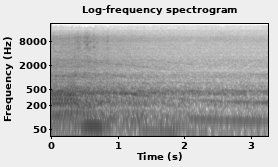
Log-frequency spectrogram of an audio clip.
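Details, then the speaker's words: Chevy 3500 dually GM truck after battery replacement and throttle body cleaning, idle at about 640 RPM; even, low, steady rumble without hunting or misses, a healthy idle after the fix. "Eight. 640 RPM. So now that's a fix. Battery replacement and throttle body cleaning."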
